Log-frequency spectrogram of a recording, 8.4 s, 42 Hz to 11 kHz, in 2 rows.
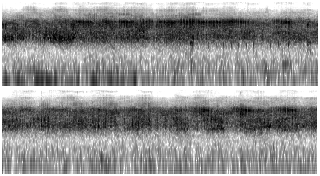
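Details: Paddy frogs of Echizen, Fukui, Japan, among them tree, pond, wrinkled, Schlegel's green and forest green tree frogs, heard in lotus rice fields on 12 June 2021; continuous dense croaking with quick rhythmic pulses about twice a second.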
